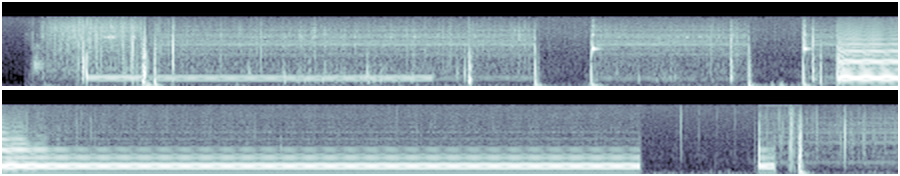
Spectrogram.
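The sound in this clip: A telephone exchange local supervision test tone holds as a steady, buzzy, harmonic-rich drone for about three and a half seconds. Sharp switching clicks and a fainter earlier tone come before it, and a few clicks follow.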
